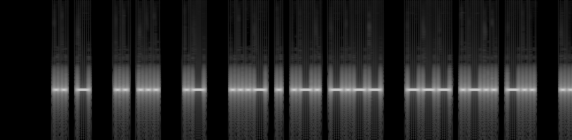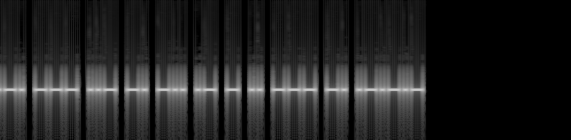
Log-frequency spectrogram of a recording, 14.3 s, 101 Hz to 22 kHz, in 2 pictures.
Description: Morse code, heard as a keyed tone, about 25 wpm, 700 Hz. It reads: IT IS A VERY OLD FOUNDATION.
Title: Sentences from Top 1200 Words 25wpm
